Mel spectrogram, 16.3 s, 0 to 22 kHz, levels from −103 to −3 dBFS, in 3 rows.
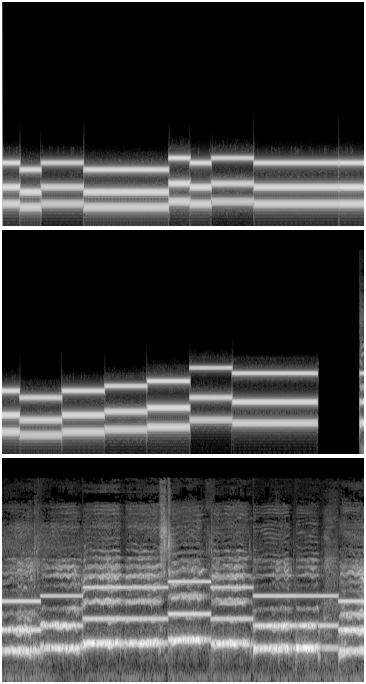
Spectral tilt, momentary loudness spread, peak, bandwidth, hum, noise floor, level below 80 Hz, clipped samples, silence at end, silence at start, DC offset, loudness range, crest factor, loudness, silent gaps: -3 dB/octave; 7 LU; -2 dBFS; 10.5 kHz; none; under -90 dBFS; -64 dBFS; under 0.1%; 0 s; 0 s; under 0.1%; 4 LU; 14 dB; -17 LUFS; 10.17-10.77 s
